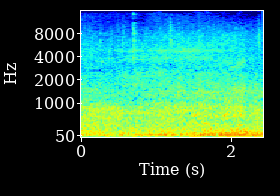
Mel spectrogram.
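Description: Outdoor street noise: a steady low rumble with voices chattering in the background.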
